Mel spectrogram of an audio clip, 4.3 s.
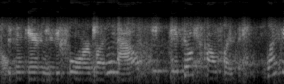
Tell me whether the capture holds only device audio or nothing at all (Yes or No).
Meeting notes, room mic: Yes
